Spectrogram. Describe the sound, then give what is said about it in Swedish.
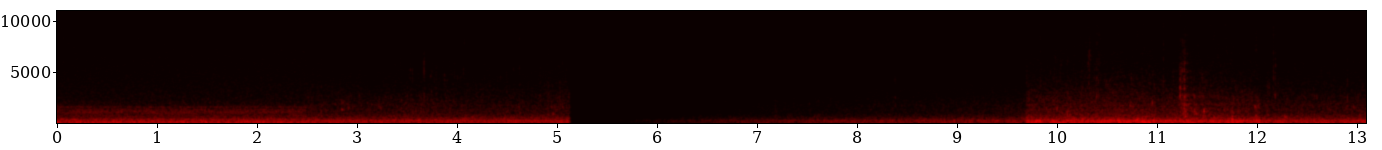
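A steady, droning hum of dehumidifiers in corridors, with a wet, gurgling texture, cuts out abruptly midway, then swells back in and grows slightly louder. No one speaks. “Jag hör det här eh, porlande ljudet, de blöta ljuden ifrån lyfta av fuktarna där inne i korridorerna.”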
